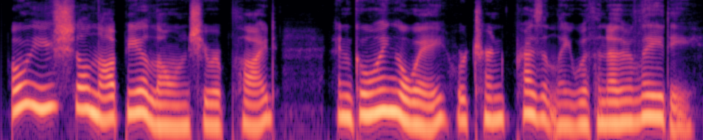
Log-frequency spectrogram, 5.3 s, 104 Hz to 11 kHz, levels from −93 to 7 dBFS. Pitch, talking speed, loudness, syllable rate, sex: 215 Hz, 180 wpm, -15 LUFS, 5.8 syllables/s, female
